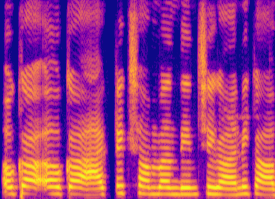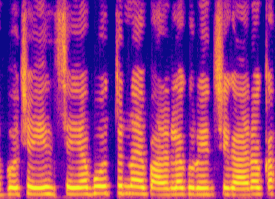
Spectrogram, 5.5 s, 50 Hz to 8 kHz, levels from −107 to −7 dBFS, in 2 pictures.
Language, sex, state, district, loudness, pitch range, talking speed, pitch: Telugu, female, Telangana, Nalgonda, -11 LUFS, 255-275 Hz, 120 wpm, 265 Hz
